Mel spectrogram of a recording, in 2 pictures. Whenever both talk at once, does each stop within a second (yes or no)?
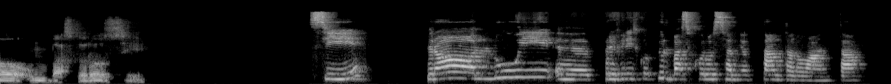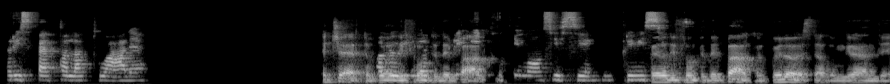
no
